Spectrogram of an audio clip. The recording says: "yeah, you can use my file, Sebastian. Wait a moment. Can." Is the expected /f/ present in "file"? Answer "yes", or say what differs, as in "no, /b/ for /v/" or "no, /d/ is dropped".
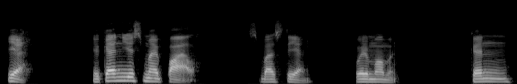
no, /p/ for /f/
